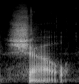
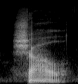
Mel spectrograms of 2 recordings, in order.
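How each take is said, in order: First: Shall. breathed unvoiced, loose and relaxed; unstressed, whispered Shall. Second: Said in the usual way. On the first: Shown as a demonstration. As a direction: let Shall. fall out as a whisper. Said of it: "Is it relaxed?". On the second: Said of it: "What type of sound does shall make?".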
